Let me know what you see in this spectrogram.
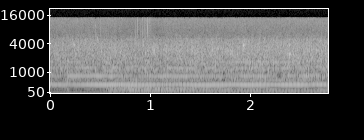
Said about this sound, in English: They try to light a fire, but it's raining too hard.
